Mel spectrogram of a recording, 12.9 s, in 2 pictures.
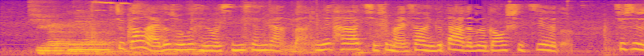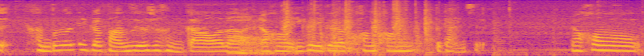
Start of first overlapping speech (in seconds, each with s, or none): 0.7 s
